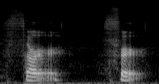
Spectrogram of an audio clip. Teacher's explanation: dans sa forme réduite, dans une phrase, ce sera un son schwa, donc un E, suivi d'un léger R réduit au maximum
